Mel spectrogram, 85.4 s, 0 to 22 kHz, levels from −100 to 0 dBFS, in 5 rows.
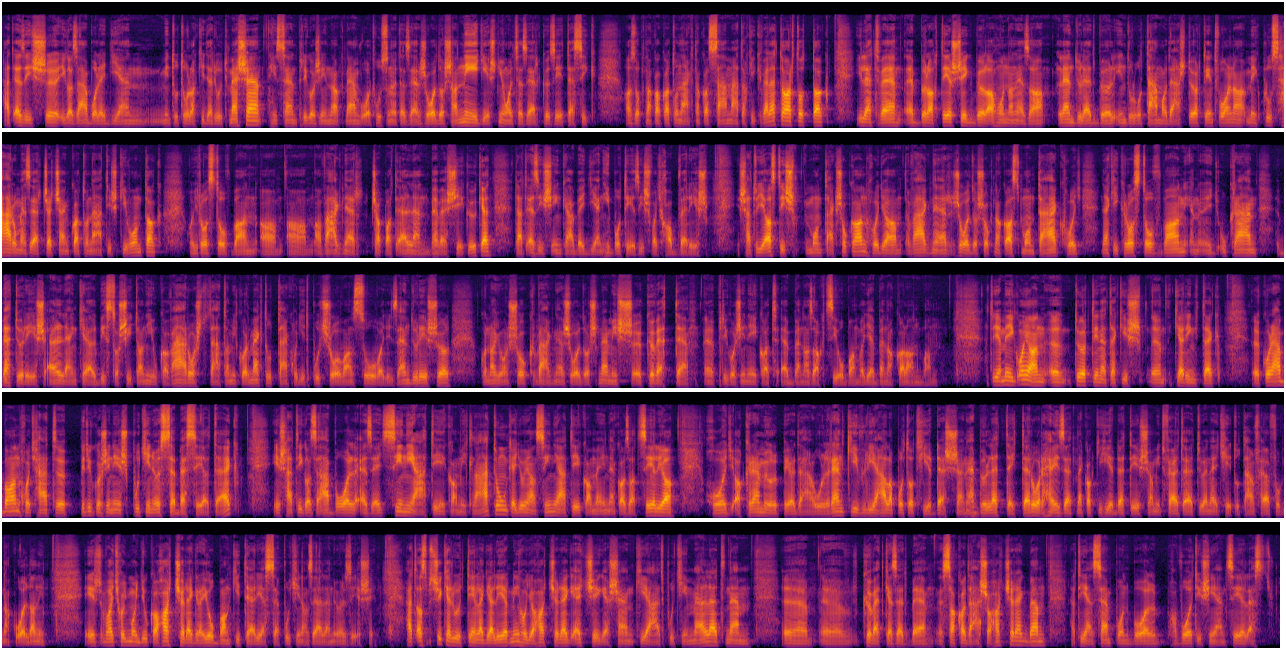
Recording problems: thin; very; fading below 700 Hz

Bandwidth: 14.5 kHz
